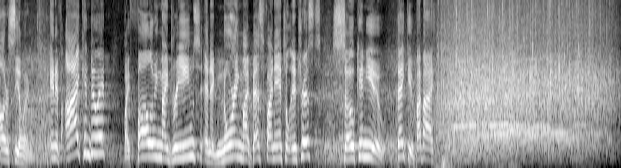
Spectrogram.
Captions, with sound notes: ceiling and if I can do it by following my dreams and ignoring my best financial interests, so can you. Thank you, bye bye. [applause] [cheers]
